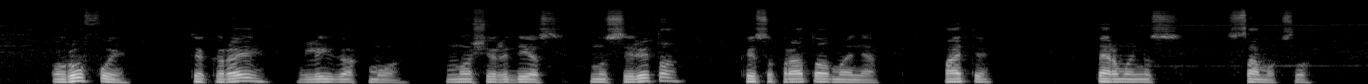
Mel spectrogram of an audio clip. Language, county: Lithuanian, Vilnius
